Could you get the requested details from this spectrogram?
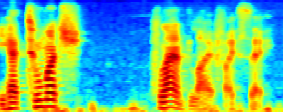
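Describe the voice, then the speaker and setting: A man co-hosting a casual podcast, telling stories in an animated way with many restarts and sudden excited outbursts. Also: on the high side, slow pace. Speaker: podcast co-host. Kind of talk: casual political chat. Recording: dull lo-fi audio.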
